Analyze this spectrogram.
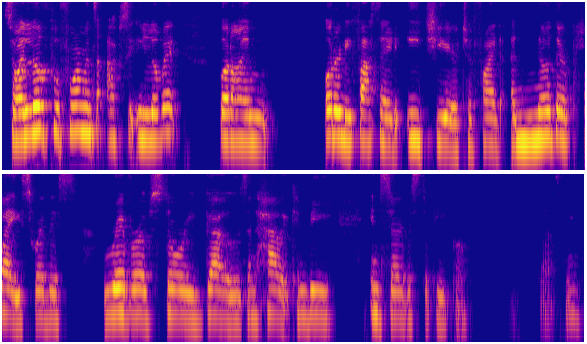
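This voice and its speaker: A woman with an Irish accent, medium pitch, fairly even intonation and a fairly quick pace, over a quiet background. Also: big swings in loudness. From Ireland. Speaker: storyteller. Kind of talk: panel discussion.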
